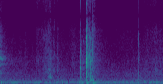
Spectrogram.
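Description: Football trading cards being handled and slid across one another, with a few soft card flicks, two of them close together about a second in.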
